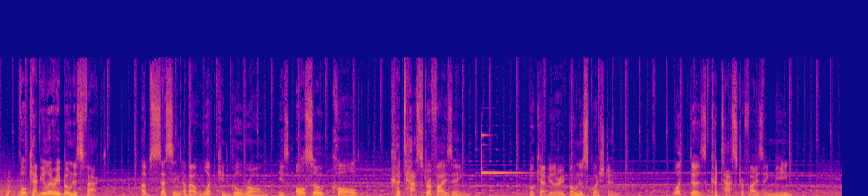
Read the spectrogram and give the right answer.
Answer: Obsessing about what can go wrong is also called catastrophizing.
